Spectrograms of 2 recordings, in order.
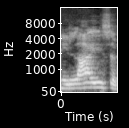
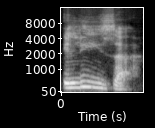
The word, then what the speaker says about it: Eliza: And then she explained to me how to pronounce uh cuz I was saying Eliza, probably. That's the Spanish pronunciation, but it's Eliza.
